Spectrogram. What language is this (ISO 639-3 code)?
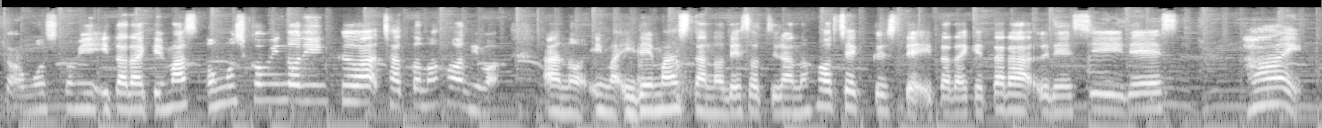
jpn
